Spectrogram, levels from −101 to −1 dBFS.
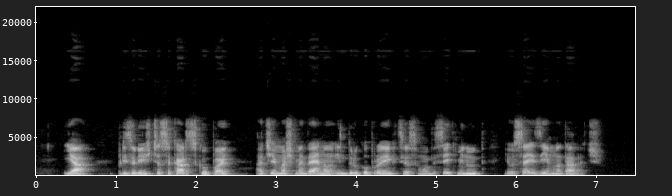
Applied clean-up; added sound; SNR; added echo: none; none; none; none.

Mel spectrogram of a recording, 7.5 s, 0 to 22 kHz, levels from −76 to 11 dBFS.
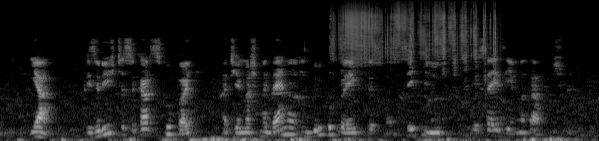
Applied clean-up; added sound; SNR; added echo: classical method log-MMSE.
